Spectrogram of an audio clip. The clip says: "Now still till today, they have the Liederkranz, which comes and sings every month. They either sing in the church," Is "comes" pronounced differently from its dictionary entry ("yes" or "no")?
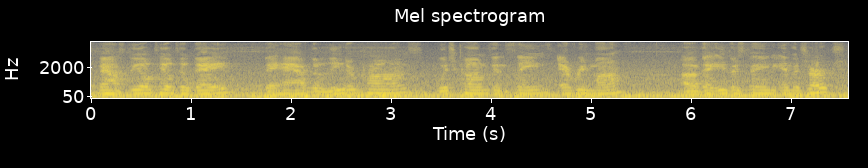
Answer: no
